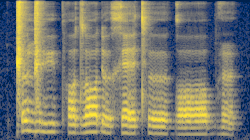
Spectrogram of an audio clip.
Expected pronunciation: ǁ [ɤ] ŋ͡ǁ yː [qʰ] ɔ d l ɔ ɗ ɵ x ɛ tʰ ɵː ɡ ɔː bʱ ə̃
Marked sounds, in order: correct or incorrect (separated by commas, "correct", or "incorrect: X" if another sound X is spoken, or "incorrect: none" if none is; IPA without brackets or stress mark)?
incorrect: ɵ, incorrect: pʰ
